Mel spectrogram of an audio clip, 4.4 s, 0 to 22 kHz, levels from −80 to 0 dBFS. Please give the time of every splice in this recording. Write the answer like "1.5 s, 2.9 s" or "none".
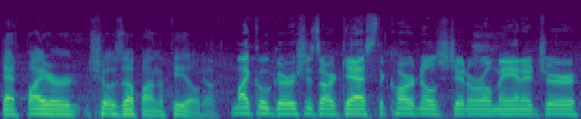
1.7 s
